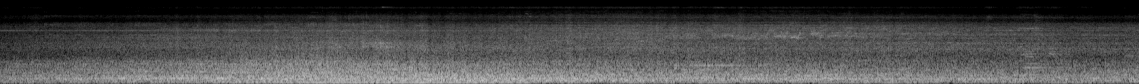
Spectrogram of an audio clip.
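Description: State Railway of Thailand diesel-hauled passenger train running past close by. A low engine drone swells and fades out about five seconds in, then the coaches' wheels run by on the rails with a few faint metallic squeals.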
